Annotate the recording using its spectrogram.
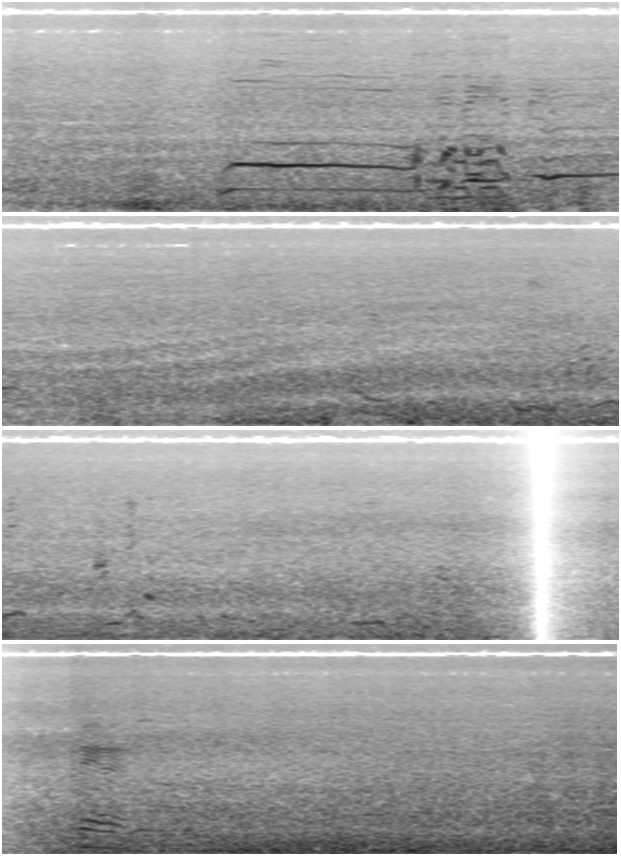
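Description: Waves crash and surge against rocks close by.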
